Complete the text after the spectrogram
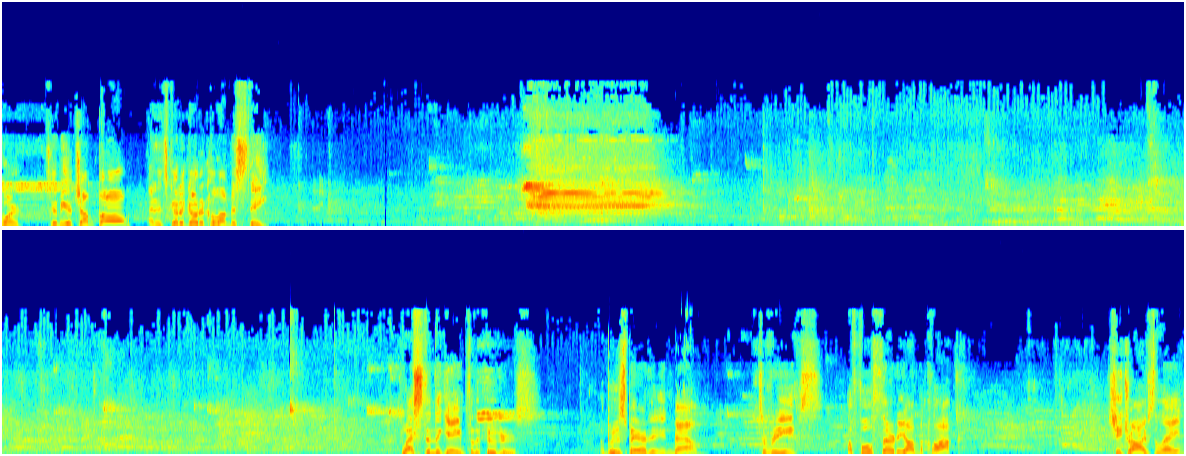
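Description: A crowd murmurs and cheers in the stands.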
